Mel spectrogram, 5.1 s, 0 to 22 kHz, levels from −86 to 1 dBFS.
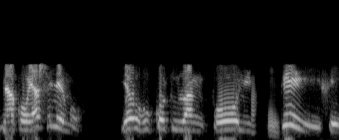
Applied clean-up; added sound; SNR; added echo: neural mask model Resemble Enhance denoiser.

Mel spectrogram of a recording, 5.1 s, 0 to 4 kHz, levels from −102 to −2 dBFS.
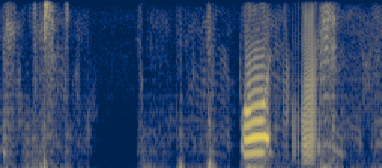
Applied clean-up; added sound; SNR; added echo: neural separator model SepFormer WHAM!.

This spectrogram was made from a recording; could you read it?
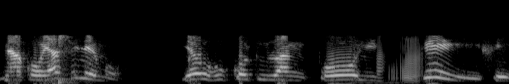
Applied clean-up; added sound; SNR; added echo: none; Fart + Thump, thud; 18 dB; none.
